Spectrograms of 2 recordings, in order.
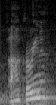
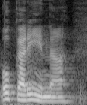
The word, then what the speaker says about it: ocarina: you pronounce acarina acarina this question can be tricky because us English speakers all over the world have different ways of pronouncing different words with different accents and that's not necessarily right or wrong while a linguist or a historian might insist on the Italian pronunciation of the originally Italian word okarina It's Not Unusual to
